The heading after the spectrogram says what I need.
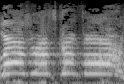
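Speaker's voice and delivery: very loud, violently loud, high-pitched calling shout. Retelling Jesus calling Lazarus by name, violently loud shout. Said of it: "The loud voice, violently loud".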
